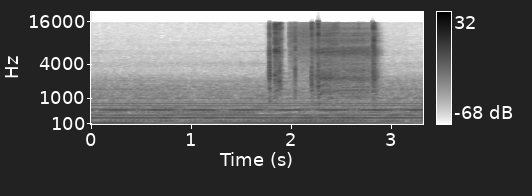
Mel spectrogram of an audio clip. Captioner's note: camera click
